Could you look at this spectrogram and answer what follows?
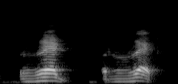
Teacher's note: tongue curls up slightly on itself when produced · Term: रेट्रोफ्लेक्स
